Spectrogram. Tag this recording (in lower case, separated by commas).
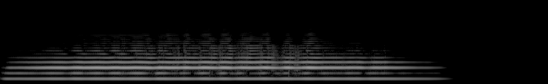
brass instrument, musical instrument, music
